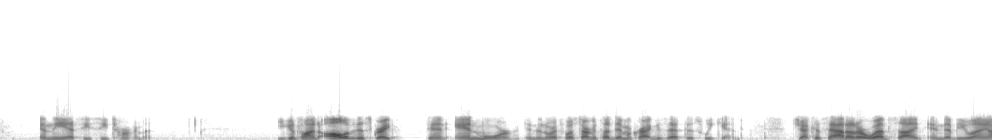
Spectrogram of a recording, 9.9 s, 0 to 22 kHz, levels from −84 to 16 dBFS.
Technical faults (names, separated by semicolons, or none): lost AMR speech frames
